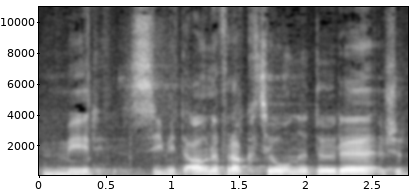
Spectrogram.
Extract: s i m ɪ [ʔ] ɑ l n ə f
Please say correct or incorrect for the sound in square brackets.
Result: incorrect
